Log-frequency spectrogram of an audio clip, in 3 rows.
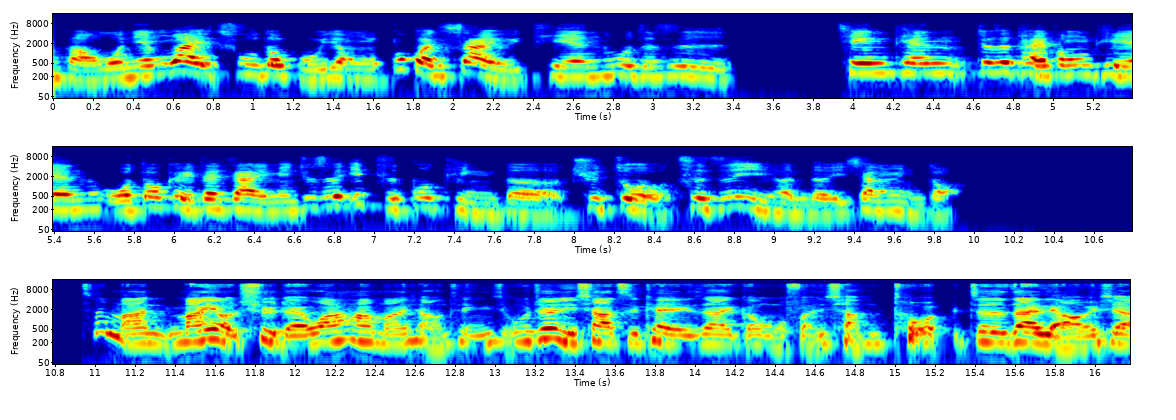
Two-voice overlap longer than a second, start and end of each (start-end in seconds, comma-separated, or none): none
